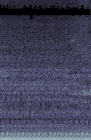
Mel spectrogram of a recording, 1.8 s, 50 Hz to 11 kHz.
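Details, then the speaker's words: 2003 VW Jetta ALH TDI diesel just after starter replacement, clutch in, fast idle about 1100 rpm with 13.9 V charging; steady even diesel clatter, normal healthy idle. "go 13.9 volts we're charging it's in 1100 rpms coolant shut it off"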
